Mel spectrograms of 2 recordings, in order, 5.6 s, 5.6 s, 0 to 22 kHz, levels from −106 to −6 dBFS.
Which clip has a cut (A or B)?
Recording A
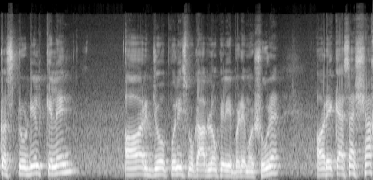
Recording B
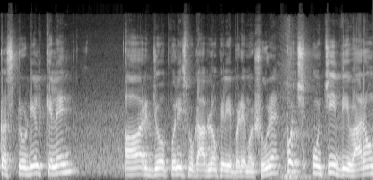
B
